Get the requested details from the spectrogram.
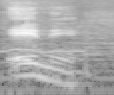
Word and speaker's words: Merzhin: Viendo en directo a los Merzin, Merzin, así lo pronunciaríamos, haciendo gala de mi afrancesado acento, Merzin,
